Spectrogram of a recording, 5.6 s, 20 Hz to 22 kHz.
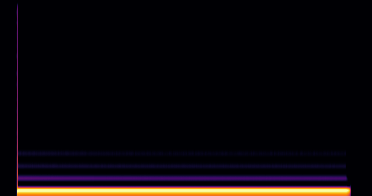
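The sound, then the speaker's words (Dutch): A steady pure sine test tone at 700.5 hertz holds at constant loudness for about five seconds, with an abrupt click at the start and a clean cutoff, no other sounds. “Oké, laten we nu de andere eens horen. 700 en een half.”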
